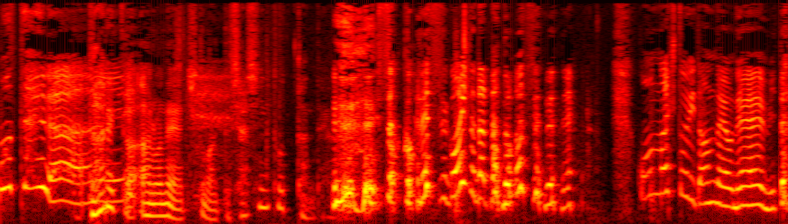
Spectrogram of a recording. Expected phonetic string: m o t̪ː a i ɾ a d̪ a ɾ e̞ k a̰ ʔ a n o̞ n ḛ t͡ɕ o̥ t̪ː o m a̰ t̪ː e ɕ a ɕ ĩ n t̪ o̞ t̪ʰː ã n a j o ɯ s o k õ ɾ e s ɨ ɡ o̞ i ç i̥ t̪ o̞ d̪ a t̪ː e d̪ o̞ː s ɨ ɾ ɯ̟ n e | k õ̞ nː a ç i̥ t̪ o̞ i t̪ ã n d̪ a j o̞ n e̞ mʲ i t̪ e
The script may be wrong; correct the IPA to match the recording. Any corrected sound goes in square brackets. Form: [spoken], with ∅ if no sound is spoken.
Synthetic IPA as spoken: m o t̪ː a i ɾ a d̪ a ɾ e̞ k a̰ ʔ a n o̞ n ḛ t͡ɕ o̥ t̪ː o m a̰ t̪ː e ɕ a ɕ ĩ n t̪ o̞ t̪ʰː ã n a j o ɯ s o k [o] ɾ e s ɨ ɡ o̞ i ç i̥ t̪ o̞ d̪ a t̪ː [a] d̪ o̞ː s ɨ ɾ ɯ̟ n e | k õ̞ nː a ç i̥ t̪ o̞ i t̪ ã n d̪ a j o̞ n e̞ mʲ i t̪ [a]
